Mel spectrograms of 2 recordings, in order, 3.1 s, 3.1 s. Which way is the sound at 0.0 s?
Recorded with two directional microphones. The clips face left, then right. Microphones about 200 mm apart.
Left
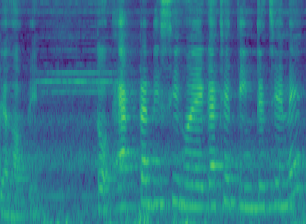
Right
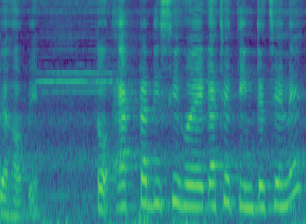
40° right (ahead or behind).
